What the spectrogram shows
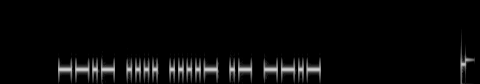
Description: Morse code, heard as a keyed tone, about 27 wpm, 700 Hz. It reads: QH4AQ
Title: Code Groups - 5 Letter:Numbers - 28wpm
